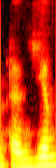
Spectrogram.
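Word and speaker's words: pterygium: पी बाज का Sikes नहीं बोला जाता, साइलेंट होता है, बाज का बोला जाता है।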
